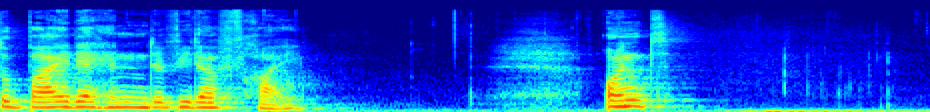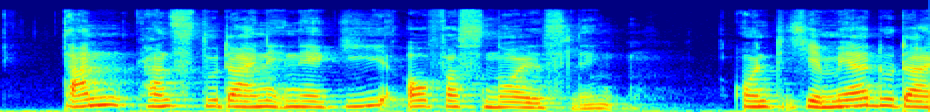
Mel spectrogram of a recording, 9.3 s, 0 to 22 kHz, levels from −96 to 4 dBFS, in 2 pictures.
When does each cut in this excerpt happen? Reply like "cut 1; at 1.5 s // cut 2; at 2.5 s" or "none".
cut 1; at 8.2 s

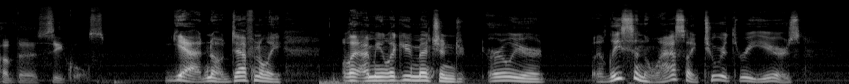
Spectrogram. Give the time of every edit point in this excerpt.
cut 1; at 5.9 s

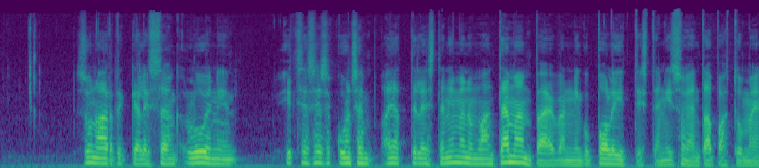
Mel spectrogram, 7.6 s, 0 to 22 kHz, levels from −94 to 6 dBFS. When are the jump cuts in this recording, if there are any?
cut 1; at 1.8 s

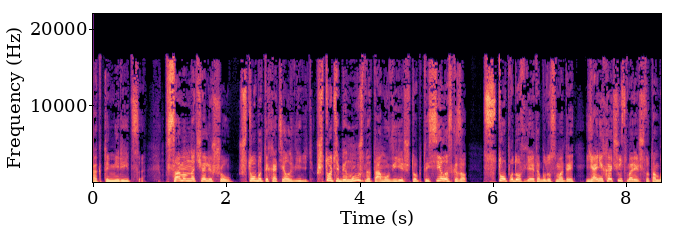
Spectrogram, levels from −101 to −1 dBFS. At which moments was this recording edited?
cut 1; at 1.0 s // cut 2; at 3.3 s

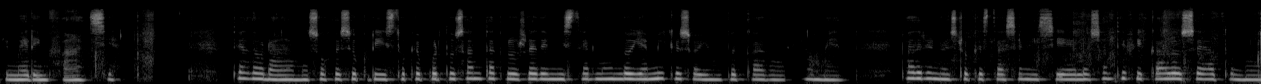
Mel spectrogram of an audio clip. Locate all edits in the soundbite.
none

